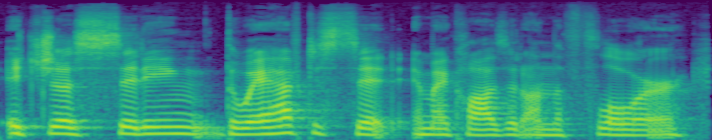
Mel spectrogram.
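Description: Female podcast host, low register, chatty and informal, speaking at a desk mic in a small basement office. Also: fairly even intonation, normal speed, vocal fry. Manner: chatty, informal, laughs easily. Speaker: podcast host and energy healer. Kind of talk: casual podcast chat. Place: small basement office indoors, slightly echoey. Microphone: podcast microphone at a desk.

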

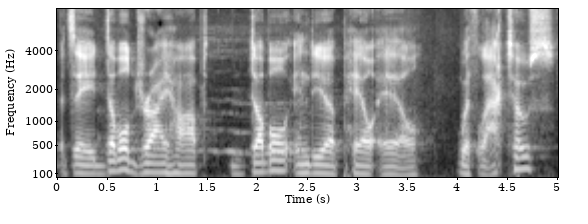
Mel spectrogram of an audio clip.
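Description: A man with a low voice joins a casual podcast conversation. He speaks in an easygoing, plain way, keeping his remarks short and relaxed. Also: measured pace, a little hiss or hum. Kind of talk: casual chat.

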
